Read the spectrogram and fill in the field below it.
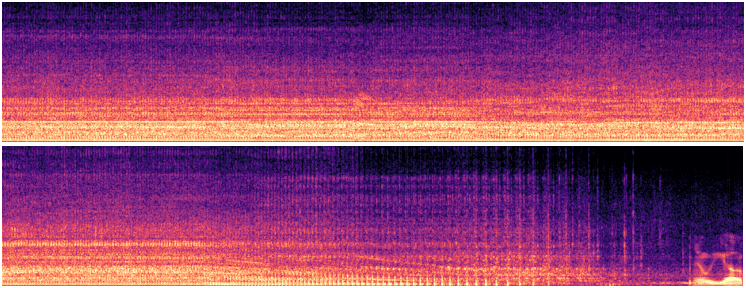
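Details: Honda generator, cold start after sitting unused about three months: steady, even hum at constant speed for several seconds, then pitch sinks as it shuts off; normal idle.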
